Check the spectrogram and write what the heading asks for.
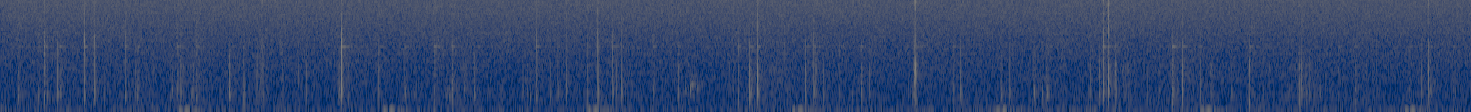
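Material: Glass.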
